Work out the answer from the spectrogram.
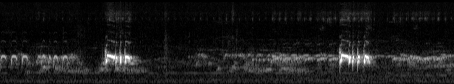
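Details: Zebra dove, local type, singing to stir other doves into calling: two loud clipped note clusters about five seconds apart, with long low rolling trills before and after.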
